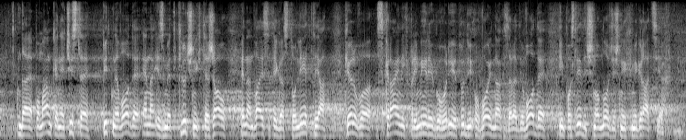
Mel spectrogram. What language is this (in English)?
Slovenian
